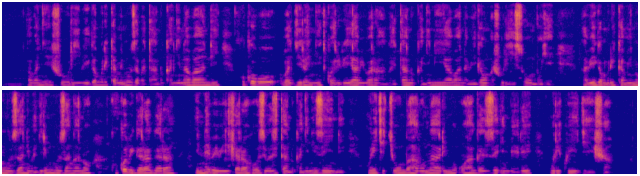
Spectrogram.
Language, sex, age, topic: Kinyarwanda, female, 25-35, education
